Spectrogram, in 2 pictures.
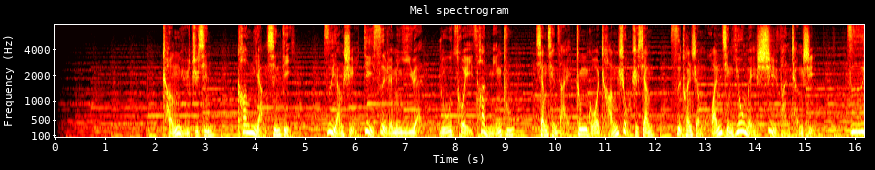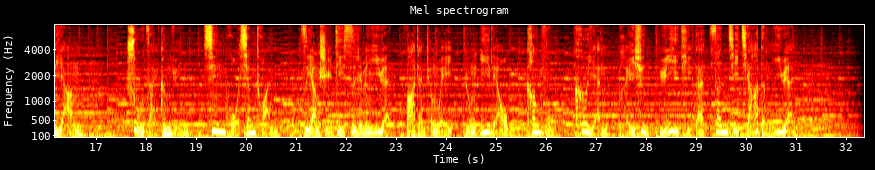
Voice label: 男 专题 资阳市第四人民医院

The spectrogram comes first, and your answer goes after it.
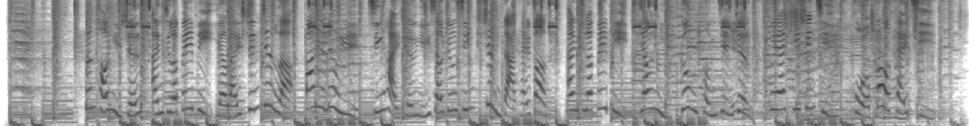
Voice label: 广告 活力年轻; 奔跑女神

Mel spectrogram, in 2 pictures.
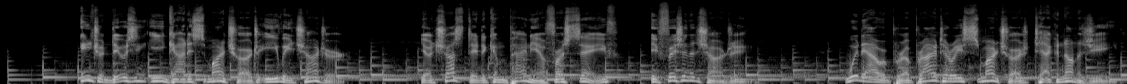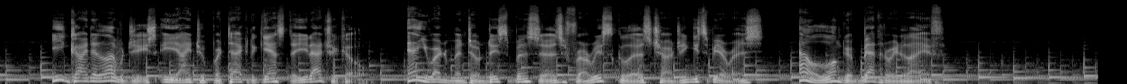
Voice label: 男 英文 科技广告; E-KITE

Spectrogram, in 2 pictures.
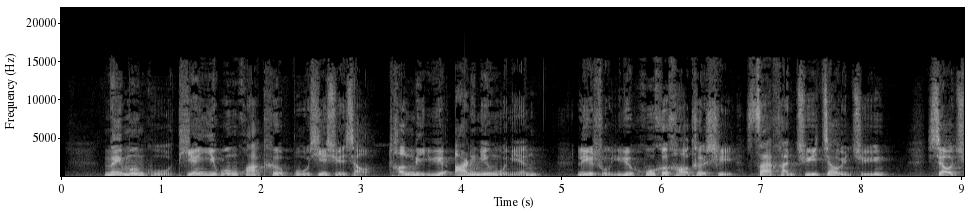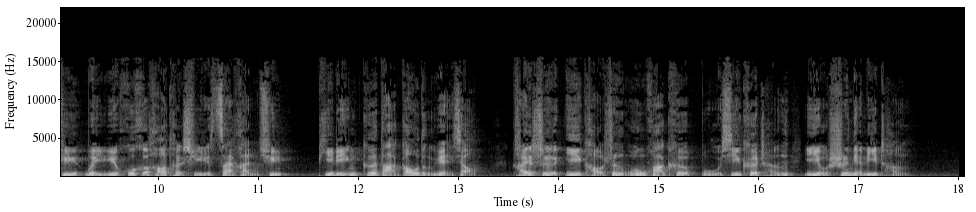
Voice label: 男; 教育机构; 天一文化课补习学校

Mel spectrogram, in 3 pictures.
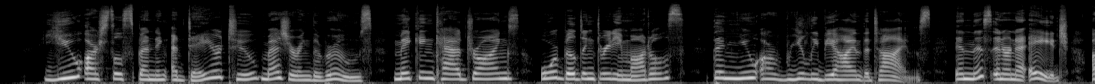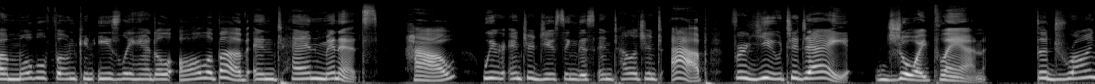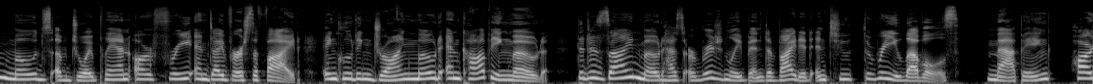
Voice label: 互联网 APP 宣传解说 英语女声

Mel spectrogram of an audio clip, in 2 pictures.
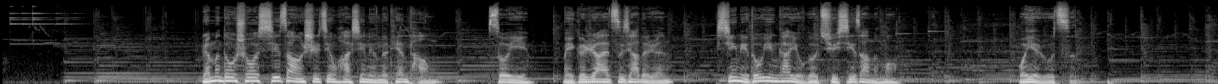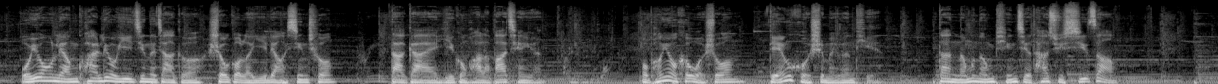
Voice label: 男 旁白 温暖; 去西藏的梦

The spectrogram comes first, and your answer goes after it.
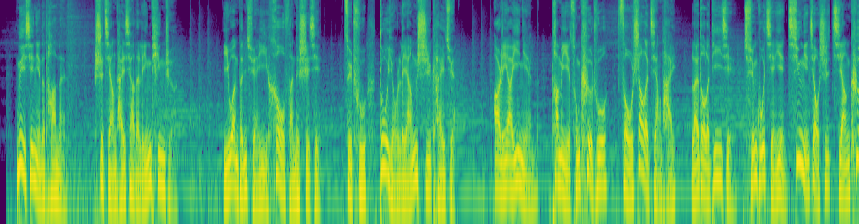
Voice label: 男 年轻专题 讲课比赛总决赛

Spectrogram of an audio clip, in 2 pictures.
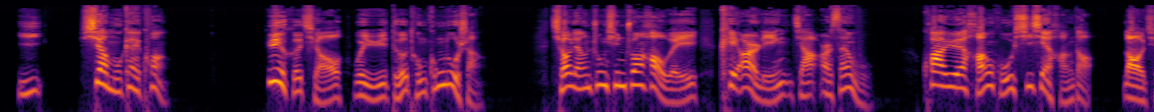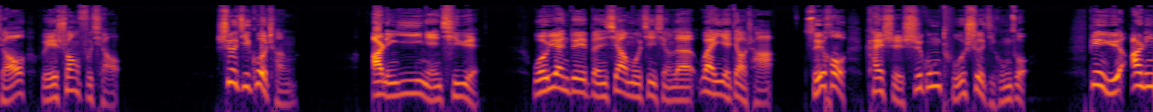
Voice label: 男 项目 公路运河桥梁项目介绍

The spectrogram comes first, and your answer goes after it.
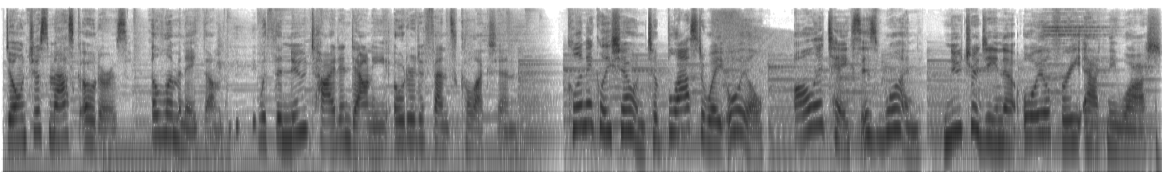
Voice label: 外籍英女-宣传片-轻快语调

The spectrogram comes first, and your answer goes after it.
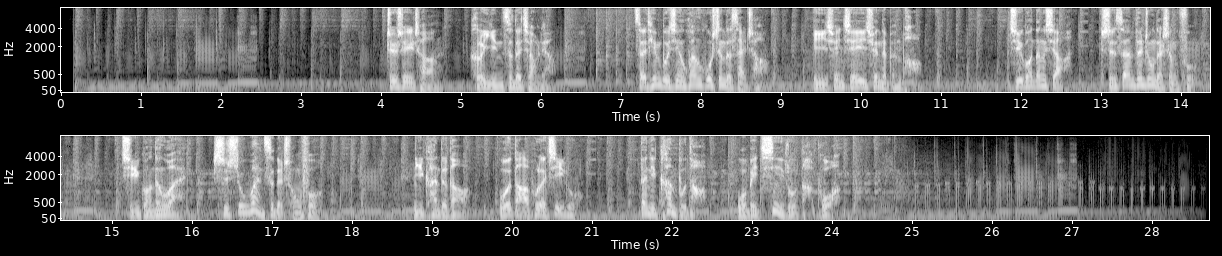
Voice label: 男-广告--大气--冷酷; 我就是亚洲速度

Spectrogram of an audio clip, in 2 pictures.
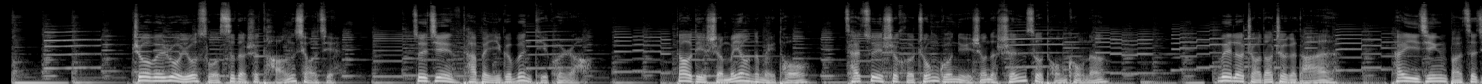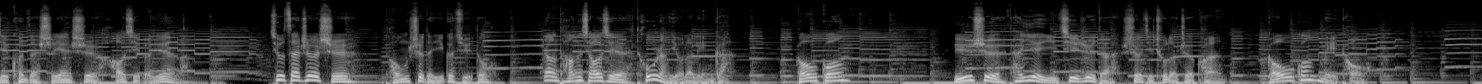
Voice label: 男

